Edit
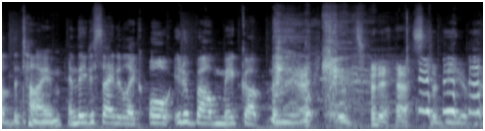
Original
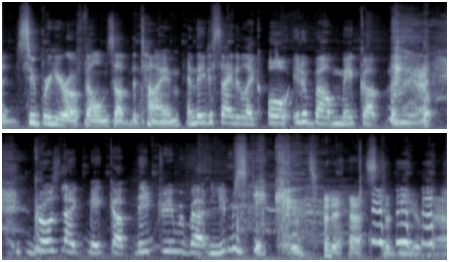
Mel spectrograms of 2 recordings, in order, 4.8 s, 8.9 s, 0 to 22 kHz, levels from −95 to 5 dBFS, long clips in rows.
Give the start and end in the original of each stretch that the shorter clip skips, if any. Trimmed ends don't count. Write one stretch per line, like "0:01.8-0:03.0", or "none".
0:04.4-0:07.2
